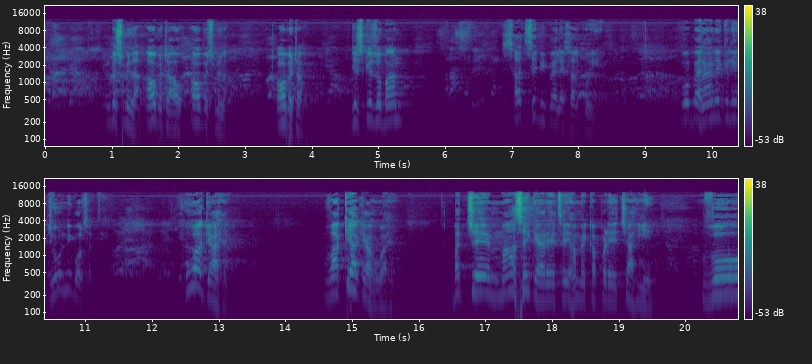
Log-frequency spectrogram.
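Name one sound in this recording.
A man speaks with feeling into a microphone, heard through loudspeakers in an echoing hall.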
